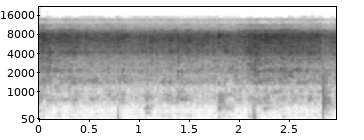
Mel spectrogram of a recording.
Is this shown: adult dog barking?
no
